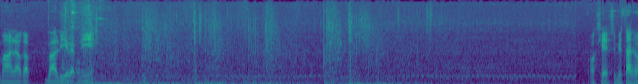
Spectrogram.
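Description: A weapon beam hums and crackles in a video game.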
